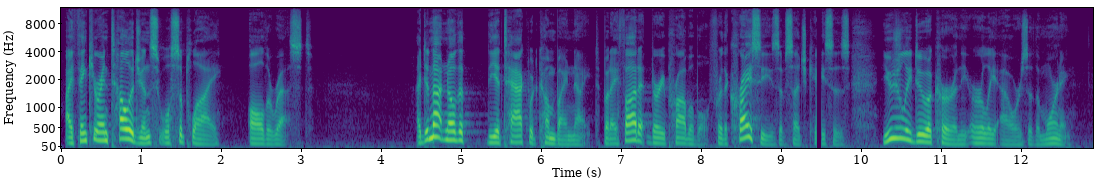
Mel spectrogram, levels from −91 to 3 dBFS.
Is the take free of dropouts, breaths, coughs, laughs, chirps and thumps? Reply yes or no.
no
